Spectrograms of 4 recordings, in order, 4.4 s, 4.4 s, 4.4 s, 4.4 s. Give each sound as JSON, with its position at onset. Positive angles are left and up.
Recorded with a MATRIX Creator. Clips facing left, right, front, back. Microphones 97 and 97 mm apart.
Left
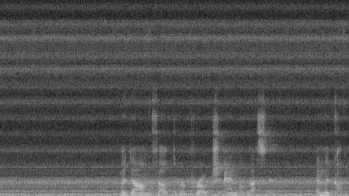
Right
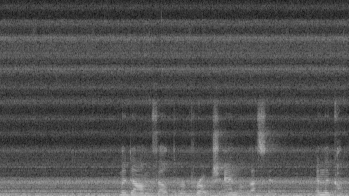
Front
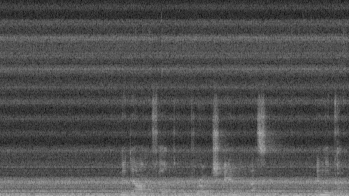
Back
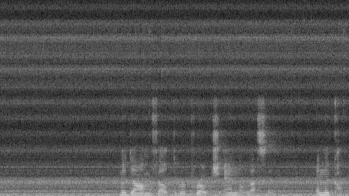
{"t": 1.5, "sound": "a woman speaking", "azimuth_deg": 175, "distance_m": 0.7}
